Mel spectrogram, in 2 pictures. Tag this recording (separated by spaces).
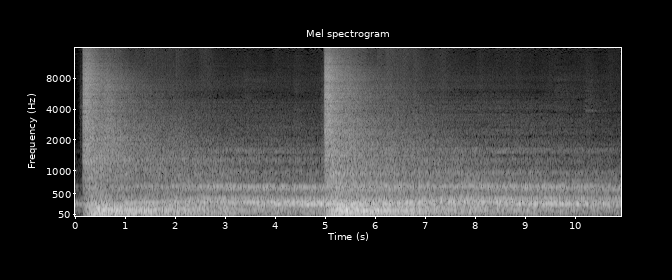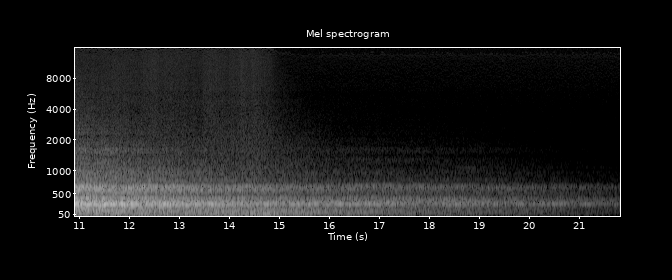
artificial soundscape drone pad multisample space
